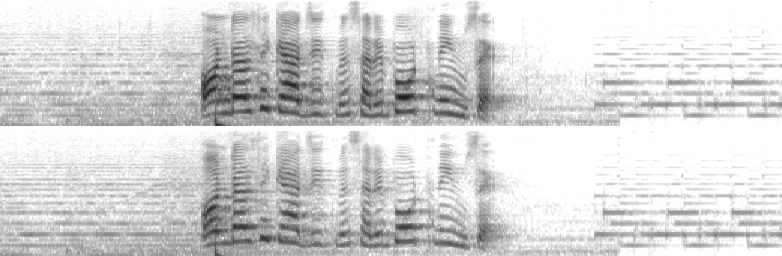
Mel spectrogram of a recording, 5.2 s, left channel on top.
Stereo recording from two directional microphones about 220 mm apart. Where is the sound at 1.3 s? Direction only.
15° left (ahead or behind).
